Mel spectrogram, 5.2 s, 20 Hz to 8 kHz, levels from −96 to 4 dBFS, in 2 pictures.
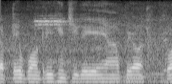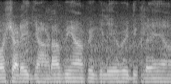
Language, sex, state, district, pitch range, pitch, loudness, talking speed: Hindi, male, Odisha, Khordha, 120-125 Hz, 120 Hz, -18 LUFS, 210 wpm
